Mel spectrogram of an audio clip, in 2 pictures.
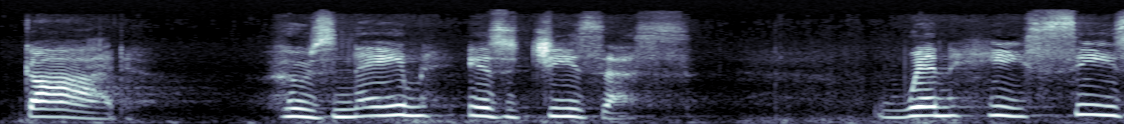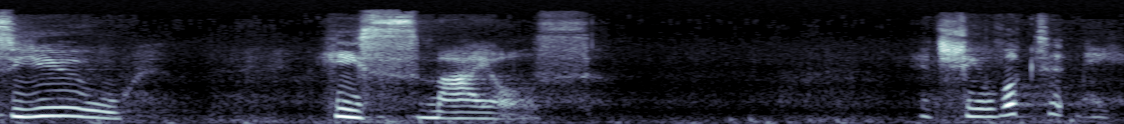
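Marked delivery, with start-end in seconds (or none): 0.1-8.4 tender and soft. Retold or imitated. Tender message spoken to the woman.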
